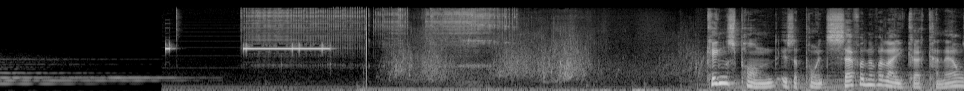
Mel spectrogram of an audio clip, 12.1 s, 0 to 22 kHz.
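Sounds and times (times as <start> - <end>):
music tones: 0.0 - 2.3
electronic bite alarm beeping: 2.0 - 2.3, 3.0 - 4.6
click: 4.2 - 4.7.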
